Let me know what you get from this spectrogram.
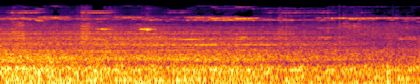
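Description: Amtrak passenger train's coaches rolling away on the rails: a steady low rumble that fades slowly, with faint high wheel squeals now and then.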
